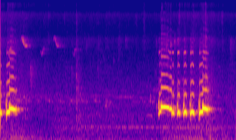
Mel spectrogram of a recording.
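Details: Bangkok-type zebra dove: the tail of one phrase, then after a long pause a full phrase of a sliding opening note followed by a rapid string of mellow pulsed coos ending on a longer drawn note.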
